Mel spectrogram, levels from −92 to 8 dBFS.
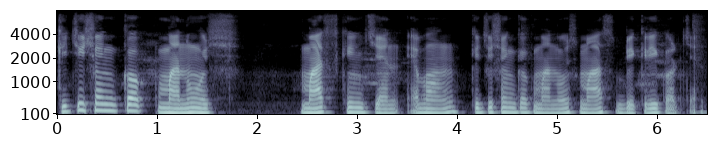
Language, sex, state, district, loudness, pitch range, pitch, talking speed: Bengali, male, Assam, Hailakandi, -20 LUFS, 120-140 Hz, 130 Hz, 110 wpm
